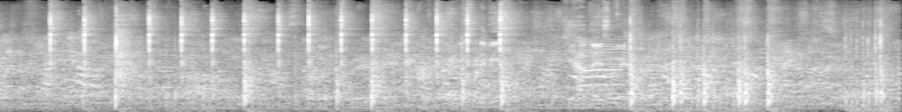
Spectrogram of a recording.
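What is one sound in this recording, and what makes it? Drumsticks tap quickly on electronic drum pads, close by.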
